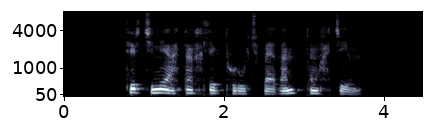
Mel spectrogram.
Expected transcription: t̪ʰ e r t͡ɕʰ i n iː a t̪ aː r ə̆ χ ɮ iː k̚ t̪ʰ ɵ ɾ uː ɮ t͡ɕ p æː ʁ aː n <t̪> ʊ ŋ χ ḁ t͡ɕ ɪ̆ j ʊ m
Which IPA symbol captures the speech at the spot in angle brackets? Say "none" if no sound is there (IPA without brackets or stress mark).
t̪ʰ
